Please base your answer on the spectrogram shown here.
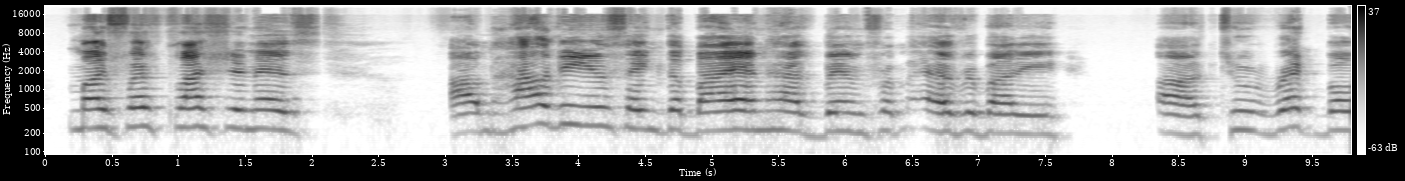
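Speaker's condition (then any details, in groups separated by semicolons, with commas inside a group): Cerebral palsy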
